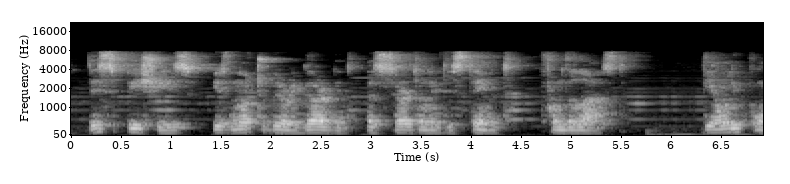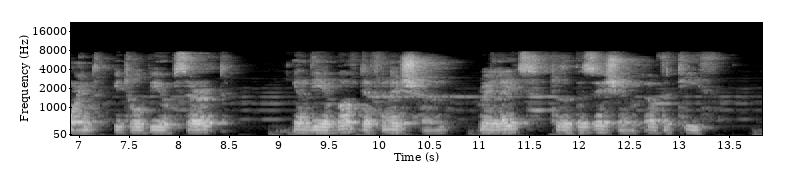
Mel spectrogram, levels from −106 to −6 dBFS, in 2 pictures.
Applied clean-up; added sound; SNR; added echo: classical method WPE with log-MMSE.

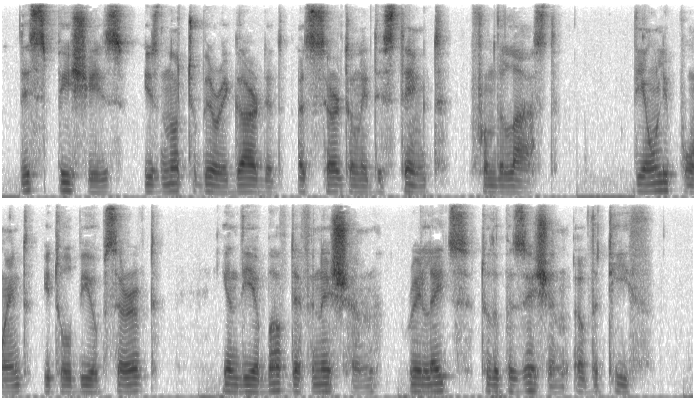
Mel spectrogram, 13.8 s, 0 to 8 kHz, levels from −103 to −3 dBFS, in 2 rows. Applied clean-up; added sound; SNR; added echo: none; none; none; none.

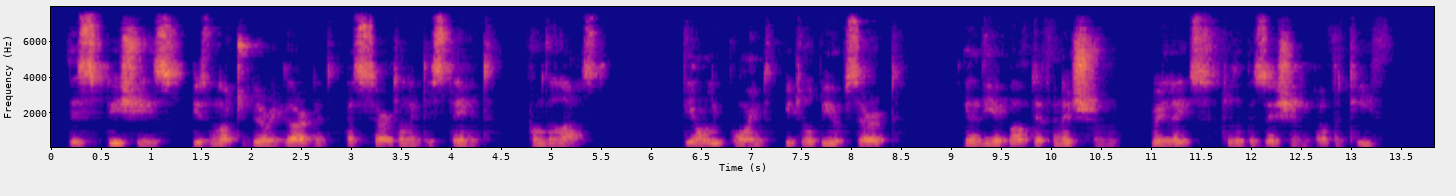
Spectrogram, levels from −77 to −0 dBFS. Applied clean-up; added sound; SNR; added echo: neural mask model DeepFilterNet 3.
